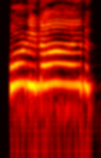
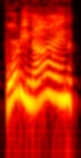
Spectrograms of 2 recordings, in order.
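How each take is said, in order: First: "Forty-nine" much higher, drawn out slowly; excited repeat. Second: Said in the usual way. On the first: Real, not acted. Streamer thrilled at the like count, high and drawn out. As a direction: sing out "Forty-nine" in delight.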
